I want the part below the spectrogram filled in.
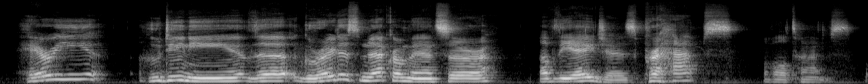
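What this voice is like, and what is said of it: Put-on announcer voice. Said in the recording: “What was up with that accent, man? ... That's my announcer accent.”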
